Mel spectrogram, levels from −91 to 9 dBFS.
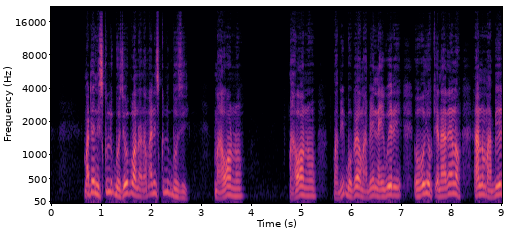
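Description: No technical faults can be heard anywhere in the recording.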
